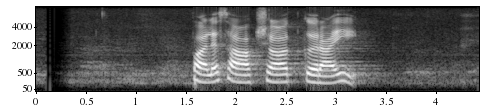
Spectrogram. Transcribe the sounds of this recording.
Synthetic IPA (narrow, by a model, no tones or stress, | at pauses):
paləsaːkʂaːt̪kəɾaːe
